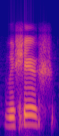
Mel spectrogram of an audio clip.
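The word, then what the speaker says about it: विशेष: The word Vishesh has both the sh, so you will understand difference. Vishesh, Vishesh, Vishesh. As a new learner, you need not take tension of this pronounce because even many native Marathi speaker don't understand the difference between these sh, and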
